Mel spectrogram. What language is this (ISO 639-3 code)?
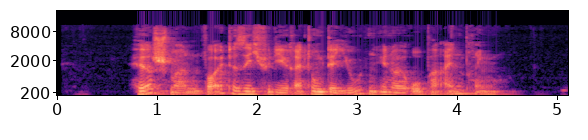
deu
